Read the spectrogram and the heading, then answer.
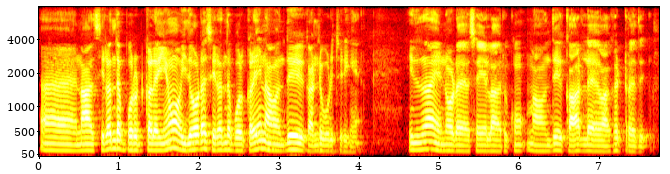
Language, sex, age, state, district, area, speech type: Tamil, male, 30-45, Tamil Nadu, Pudukkottai, rural, spontaneous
